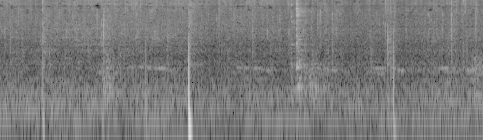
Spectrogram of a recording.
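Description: Sliced capsicum, carrot and onion sizzling in butter in a metal wok, with a flat metal spatula scraping and knocking against the pan several times as the vegetables are stirred, the sharpest knock a little before two seconds in.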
